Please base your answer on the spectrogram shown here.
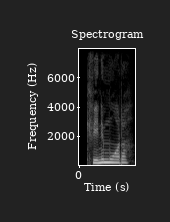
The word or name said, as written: kvindemorder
